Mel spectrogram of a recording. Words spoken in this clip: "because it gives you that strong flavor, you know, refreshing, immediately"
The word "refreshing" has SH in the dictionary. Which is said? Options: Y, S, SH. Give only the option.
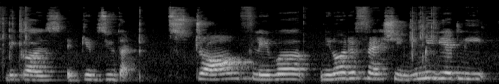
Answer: SH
